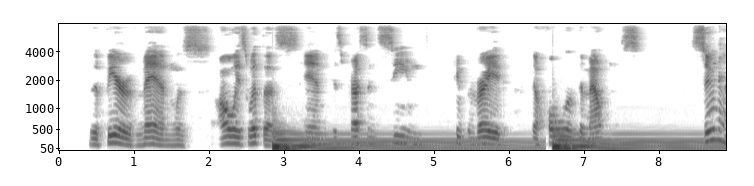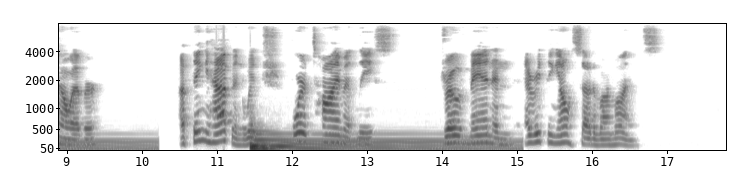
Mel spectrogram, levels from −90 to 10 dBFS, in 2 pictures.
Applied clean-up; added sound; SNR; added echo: none; Bowed string instrument; -3 dB; none.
